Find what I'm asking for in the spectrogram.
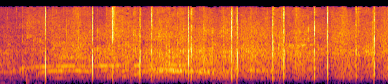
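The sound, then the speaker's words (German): An audience gives a short round of applause for the man who made the event possible, many hands at once with sharper individual claps popping out of the dense wash; the applause is moderately loud and continues throughout without any talking. “Jetzt machen wir mit den kurzen Applaus für den Mann, der das Ganze hier überhaupt möglich gemacht hat.”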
